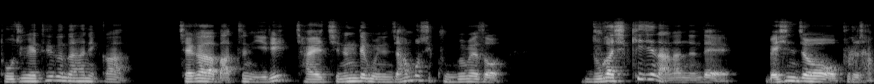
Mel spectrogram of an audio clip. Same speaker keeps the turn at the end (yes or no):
yes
